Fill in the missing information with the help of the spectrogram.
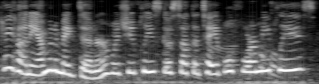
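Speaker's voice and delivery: high, fast sweet-mom request. Pretend. Mom asking her son to set the table, high and quick. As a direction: ask sweetly like a mom, rushing it. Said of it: "Be like".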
